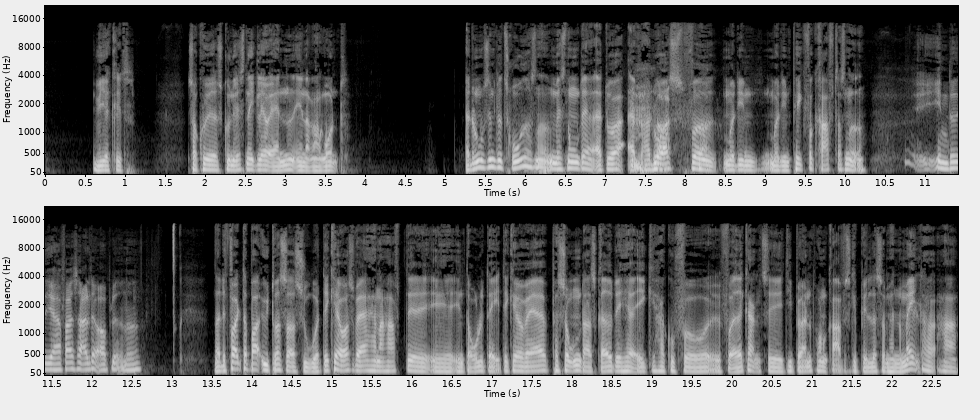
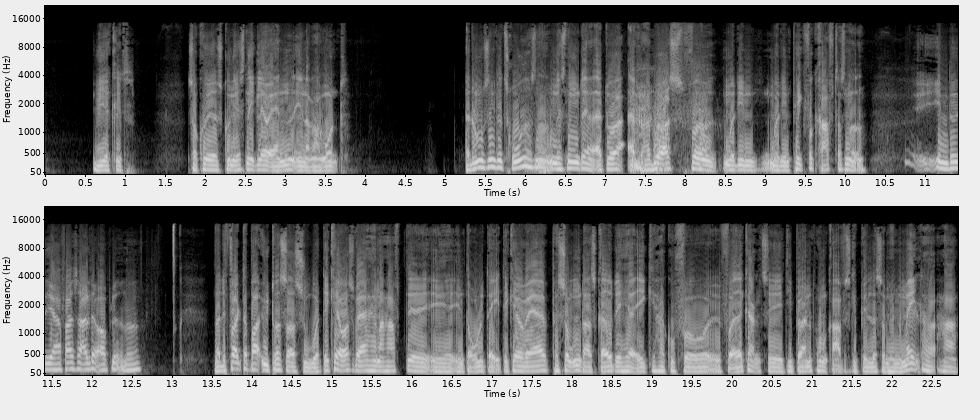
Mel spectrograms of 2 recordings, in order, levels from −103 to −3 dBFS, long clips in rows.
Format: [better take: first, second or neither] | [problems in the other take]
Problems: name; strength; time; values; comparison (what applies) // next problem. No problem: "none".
first | distortion; slight; 8% of the sound clipped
